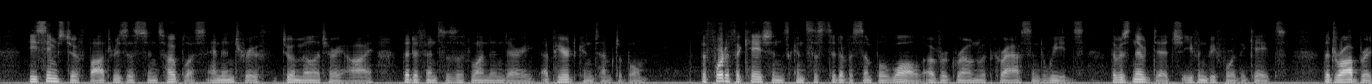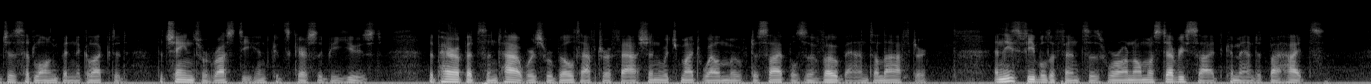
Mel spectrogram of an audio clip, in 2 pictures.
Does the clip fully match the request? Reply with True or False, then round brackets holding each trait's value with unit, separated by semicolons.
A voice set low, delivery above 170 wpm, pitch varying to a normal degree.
False (95 Hz; 185 wpm; 2.3 semitones)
